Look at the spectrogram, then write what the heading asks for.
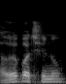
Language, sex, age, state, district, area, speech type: Gujarati, male, 30-45, Gujarat, Surat, urban, read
